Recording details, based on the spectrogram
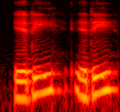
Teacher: it's sometimes challenging to do that lax I and that tense E together.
